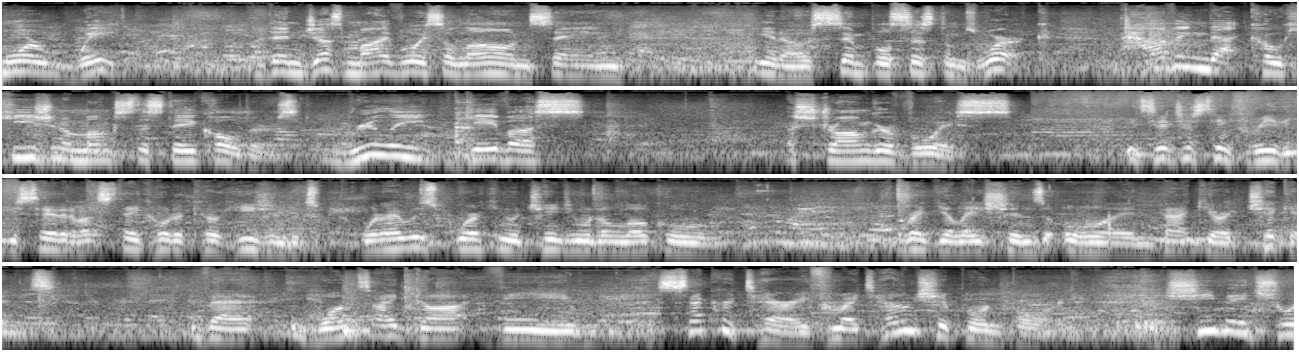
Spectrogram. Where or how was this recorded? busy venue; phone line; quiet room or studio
busy venue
